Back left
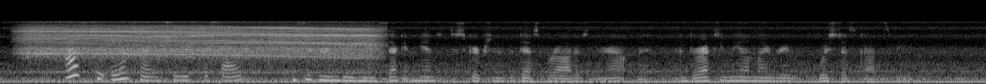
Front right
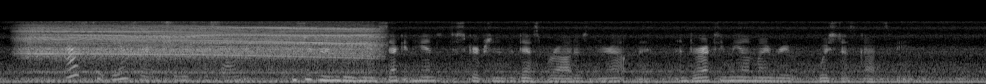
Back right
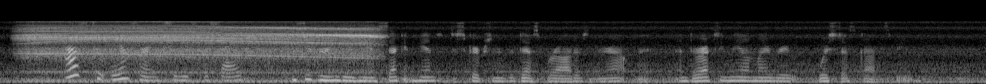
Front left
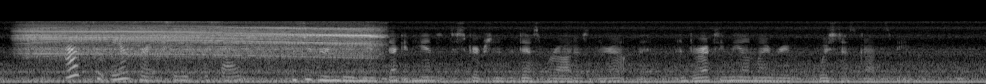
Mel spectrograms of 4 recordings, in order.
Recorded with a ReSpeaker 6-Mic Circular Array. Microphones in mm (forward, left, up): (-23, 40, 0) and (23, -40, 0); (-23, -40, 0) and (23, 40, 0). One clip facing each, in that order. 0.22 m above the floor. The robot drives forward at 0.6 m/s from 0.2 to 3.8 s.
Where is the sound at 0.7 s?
170° left.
